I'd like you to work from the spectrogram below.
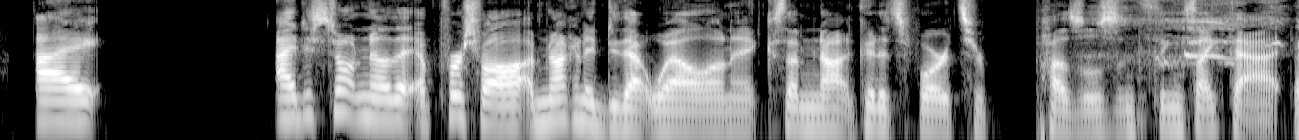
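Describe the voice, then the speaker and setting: A woman talks at a very fast pace with lively intonation and a fairly low pitch. Her tone is bright and sharp, and the sound is dry with no echo. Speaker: comedian and podcast host; comedian, podcast host. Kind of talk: casual chat. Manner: animated. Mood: gossipy, joking. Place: studio. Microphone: studio mic.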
